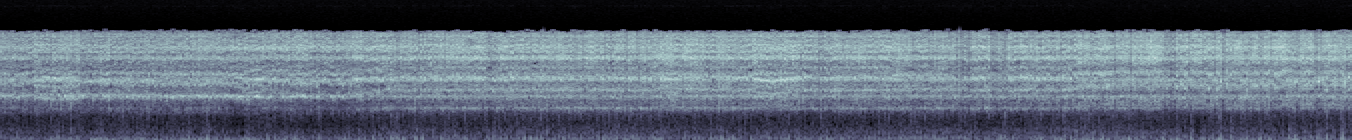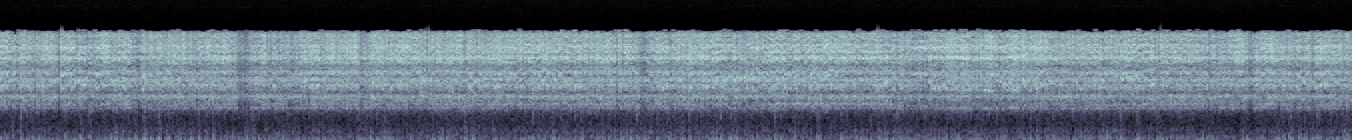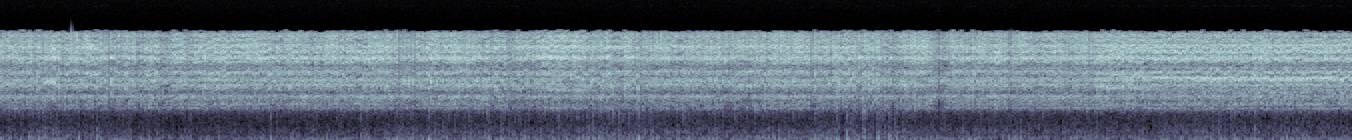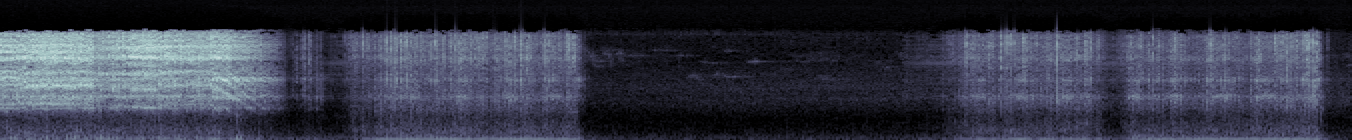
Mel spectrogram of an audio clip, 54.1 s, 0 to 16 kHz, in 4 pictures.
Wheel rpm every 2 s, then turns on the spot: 160, 160, 190, 200, 200, 210, 230, 230, 230, 230, 220, 220, 230, 230, 230, 230, 220, 230, 230, 220, 220, 100, 20, 10, 0, 10, 20.
44-48 50-54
